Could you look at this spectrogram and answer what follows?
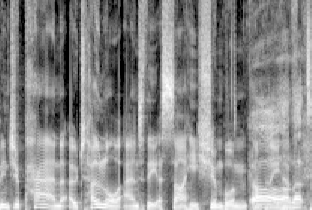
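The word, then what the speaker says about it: Asahi Shimbun: wish you had done this bit the the asai shimun company have jointly released a survey I tell you what yes let's go around the world and in Japan otonal and the Asahi Shimon company oh that's how you say it is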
